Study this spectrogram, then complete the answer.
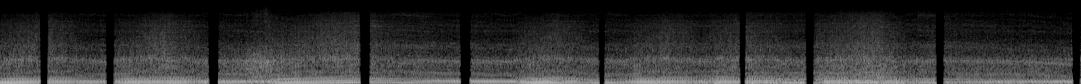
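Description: A small engine hums steadily as a motor trike drives along.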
